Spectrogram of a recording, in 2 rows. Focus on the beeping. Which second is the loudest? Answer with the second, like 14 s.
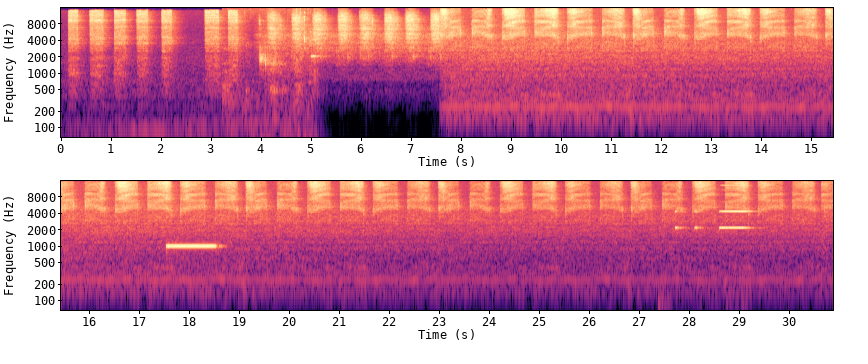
18 s.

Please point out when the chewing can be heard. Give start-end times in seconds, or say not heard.
3.2-5.2.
